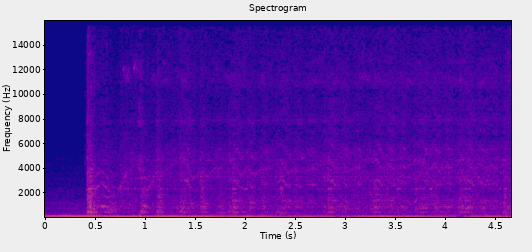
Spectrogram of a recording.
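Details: 2002 Chevy Silverado 5.3L V8 cranking with starting fluid sprayed into the air cleaner: starter spins the engine in an even, quick rhythm without firing; cranks but won't start, fuel, spark, timing or compression being checked.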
